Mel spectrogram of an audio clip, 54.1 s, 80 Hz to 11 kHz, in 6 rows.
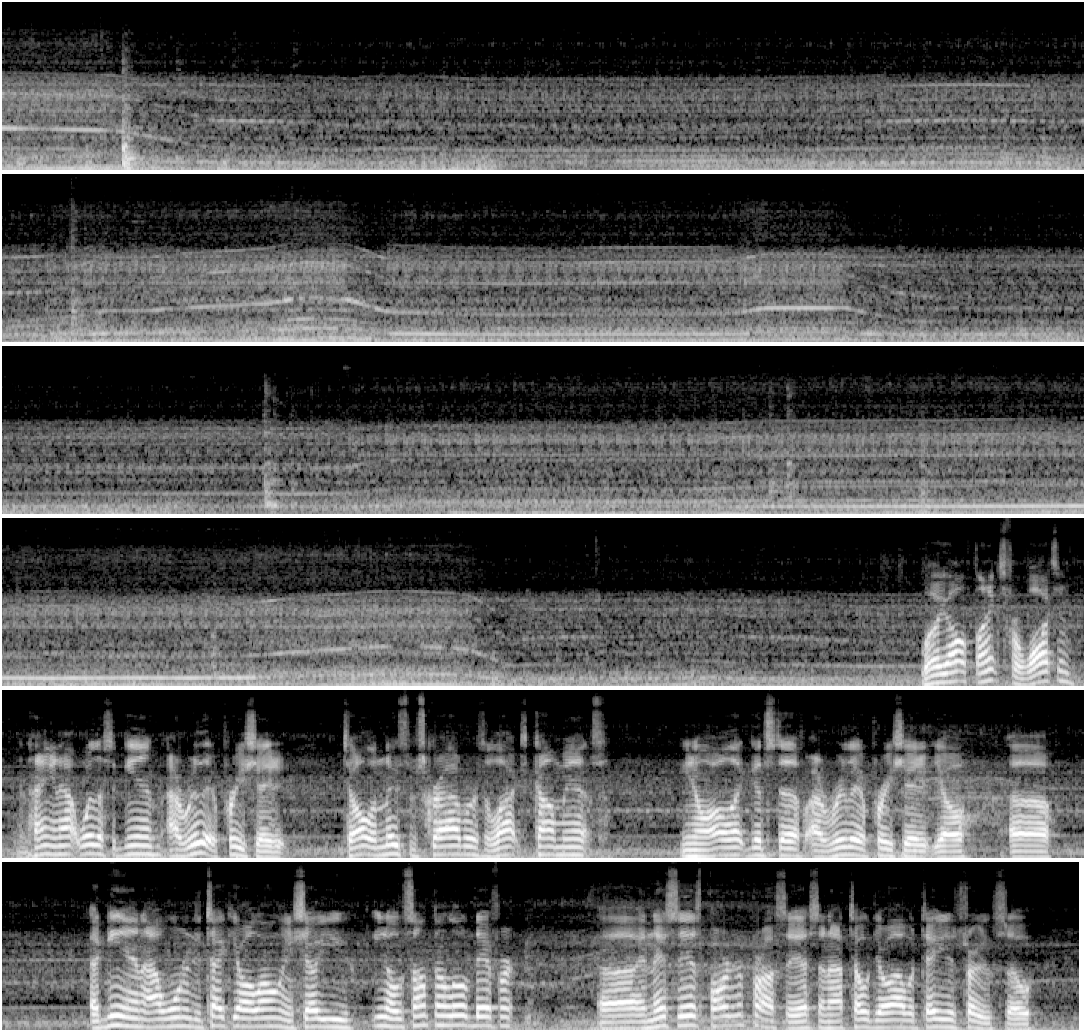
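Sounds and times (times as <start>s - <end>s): wheel loader engine revving: 0.0s - 54.0s.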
